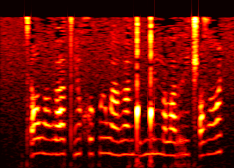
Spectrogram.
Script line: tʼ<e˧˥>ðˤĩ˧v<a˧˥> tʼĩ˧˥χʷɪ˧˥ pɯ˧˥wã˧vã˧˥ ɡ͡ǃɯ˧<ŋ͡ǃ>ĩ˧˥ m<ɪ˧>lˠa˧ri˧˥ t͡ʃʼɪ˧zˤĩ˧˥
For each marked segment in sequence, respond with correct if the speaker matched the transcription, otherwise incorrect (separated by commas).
correct, correct, correct, correct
